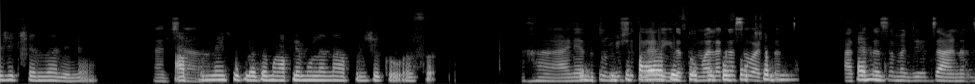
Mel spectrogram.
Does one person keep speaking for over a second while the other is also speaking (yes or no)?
yes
